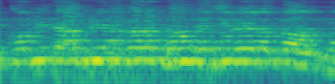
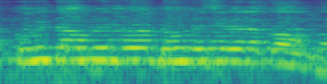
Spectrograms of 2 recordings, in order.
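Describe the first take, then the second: The two takes are said the same way.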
